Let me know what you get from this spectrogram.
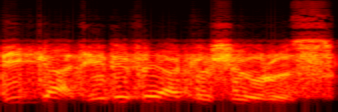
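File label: Turkish near waypoint, mood low, speech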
